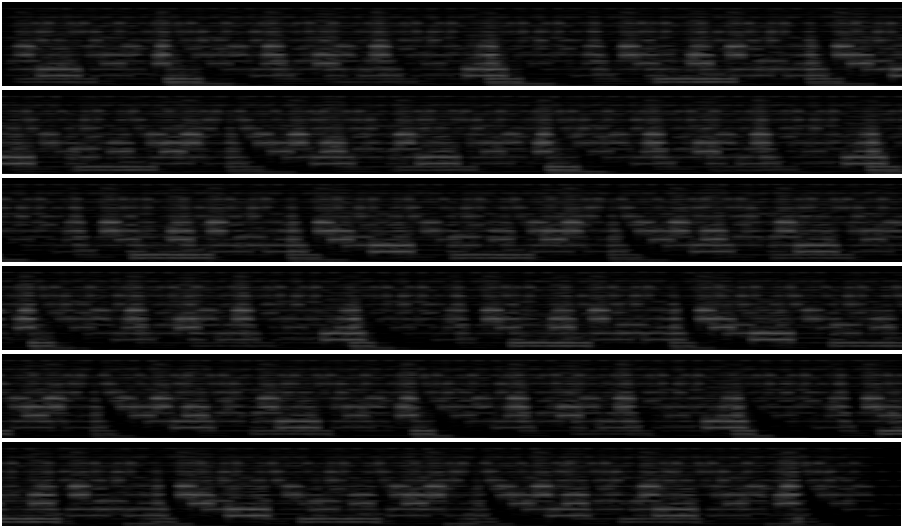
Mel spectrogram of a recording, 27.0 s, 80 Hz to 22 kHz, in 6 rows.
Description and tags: Ambience - Cosmic Rain - 01
An atmospheric ambience sound, made with modular equipment.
